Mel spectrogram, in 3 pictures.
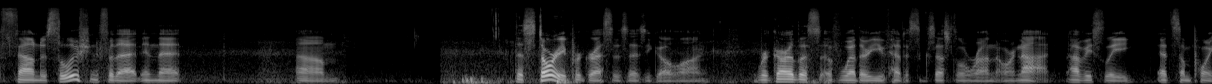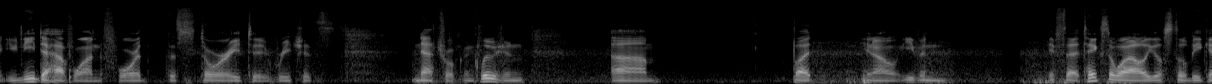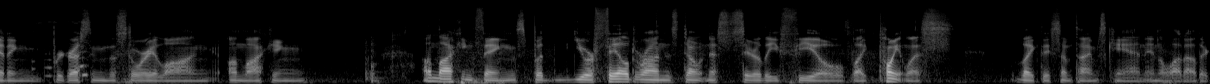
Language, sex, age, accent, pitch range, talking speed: English, male, 30-49, American, 85-105 Hz, 135 wpm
